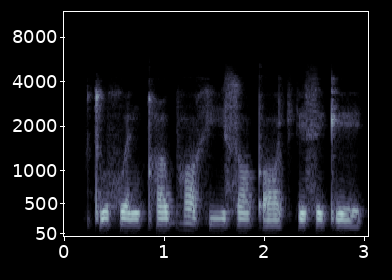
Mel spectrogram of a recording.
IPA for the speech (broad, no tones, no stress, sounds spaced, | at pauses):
tʼ u χʷ æ n qʰ o bʱ ɒ x i s ɒ kʼ ɒ t͡ʃʼ e s e kʼ e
